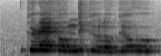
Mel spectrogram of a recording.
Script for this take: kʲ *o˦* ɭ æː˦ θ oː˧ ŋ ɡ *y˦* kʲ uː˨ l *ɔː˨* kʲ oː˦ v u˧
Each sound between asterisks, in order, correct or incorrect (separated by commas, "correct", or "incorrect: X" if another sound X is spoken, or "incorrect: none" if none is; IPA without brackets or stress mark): correct, incorrect: e˦, incorrect: oː˨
